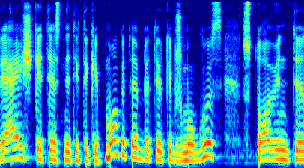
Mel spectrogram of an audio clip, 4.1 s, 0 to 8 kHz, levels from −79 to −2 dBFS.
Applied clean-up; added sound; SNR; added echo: none; none; none; none.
